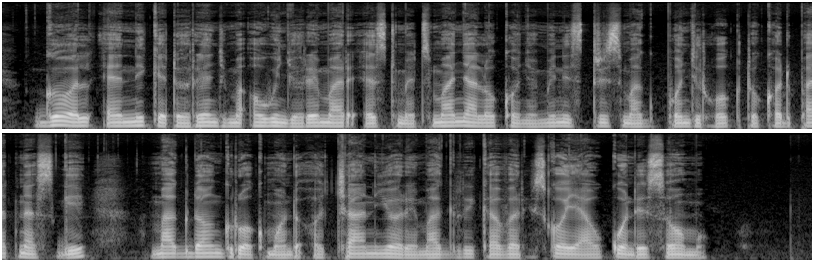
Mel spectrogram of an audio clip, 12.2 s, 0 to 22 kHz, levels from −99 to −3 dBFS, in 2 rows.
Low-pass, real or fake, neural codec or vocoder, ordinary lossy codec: none; real; none; none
